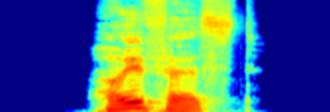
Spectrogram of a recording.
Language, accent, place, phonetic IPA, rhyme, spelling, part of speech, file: German, Germany, Berlin, [ˈhɔɪ̯fəst], -ɔɪ̯fəst, häufest, verb, De-häufest.ogg
- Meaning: second-person singular subjunctive I of häufen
